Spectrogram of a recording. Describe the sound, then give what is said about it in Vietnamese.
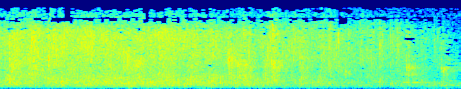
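A crowd of young listeners, asked for a big round of applause, breaks into loud applause, a dense, steady roar of many hands clapping that holds for several seconds and eases only slightly toward the end, with no voices. “Nếu việc làm đó là có thể thực hiện được, xin các cháu hãy dành một tràng vỗ tay thật to.”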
